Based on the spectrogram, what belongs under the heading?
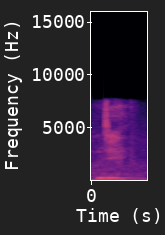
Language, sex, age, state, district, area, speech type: Urdu, male, 18-30, Uttar Pradesh, Muzaffarnagar, urban, spontaneous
